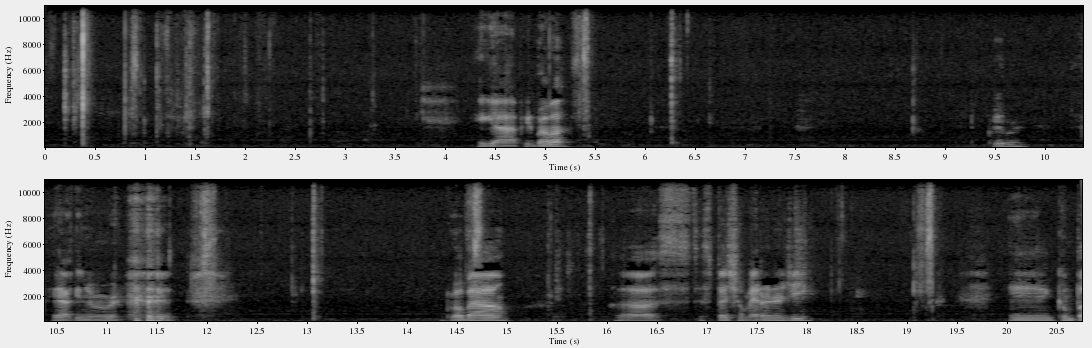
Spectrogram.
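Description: Trading cards shuffle and slide against one another in hand.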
